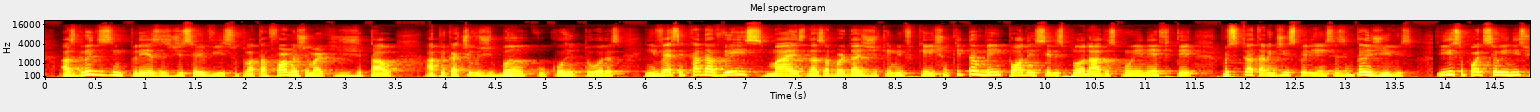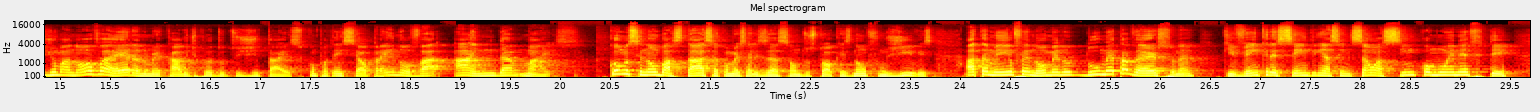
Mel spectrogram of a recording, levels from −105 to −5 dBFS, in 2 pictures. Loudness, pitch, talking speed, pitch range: -23 LUFS, 155 Hz, 165 wpm, 135-185 Hz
